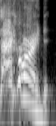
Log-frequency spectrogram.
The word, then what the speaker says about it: Aykroyd: But I was watching one where it was talking about Dan Aykroyd, and it was called Dan Aykroyd, and it kept saying when Aykroyd did this, I kept saying it's Aykroyd, and I was literally pissed off at the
